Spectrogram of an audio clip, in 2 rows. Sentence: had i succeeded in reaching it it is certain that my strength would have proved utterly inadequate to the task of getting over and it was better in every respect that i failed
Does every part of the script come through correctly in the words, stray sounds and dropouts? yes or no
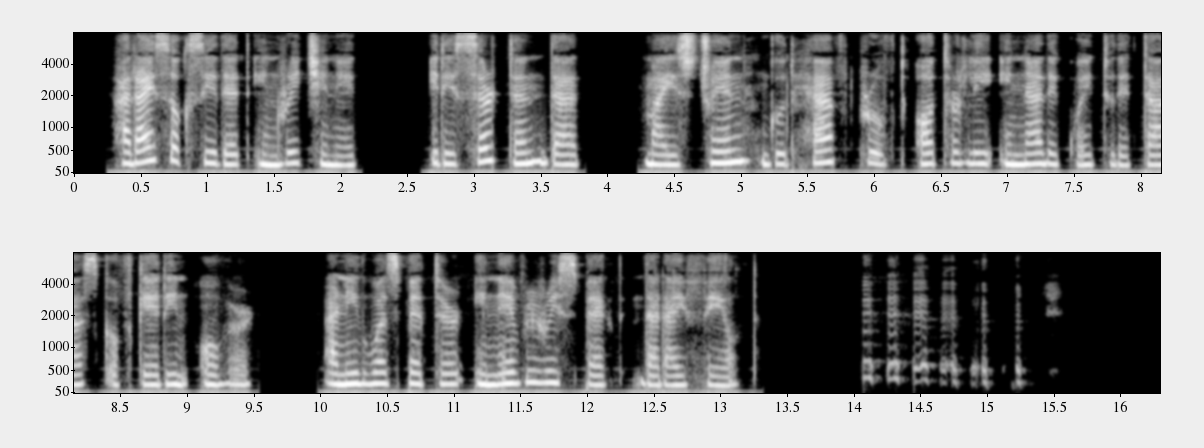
no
